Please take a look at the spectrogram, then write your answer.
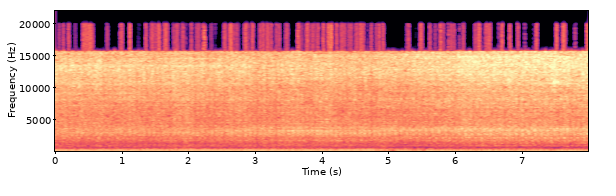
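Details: Datsun 280Z with freshly rebuilt engine, first start after fitting the coil wire, on a jump box, no muffler, lower coolant hose missing so only run briefly: a raw, very loud rumbling idle with a brief dip midway. Missing muffler.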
